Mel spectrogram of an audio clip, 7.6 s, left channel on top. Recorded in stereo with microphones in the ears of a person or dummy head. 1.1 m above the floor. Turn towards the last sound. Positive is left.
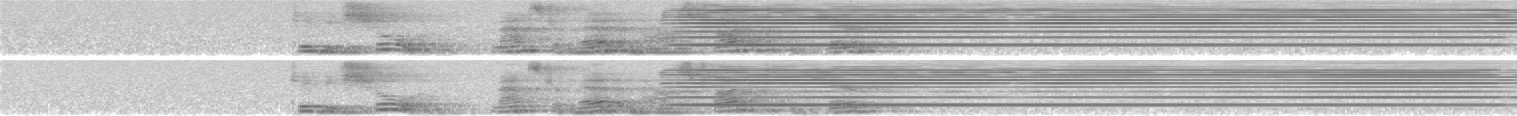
turn(degrees=-65)  # may be behind; listen again after turning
